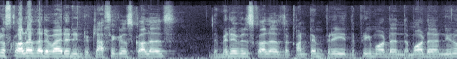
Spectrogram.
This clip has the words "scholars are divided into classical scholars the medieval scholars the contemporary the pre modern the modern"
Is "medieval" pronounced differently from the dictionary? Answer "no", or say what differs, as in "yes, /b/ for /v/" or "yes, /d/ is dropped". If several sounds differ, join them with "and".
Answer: no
